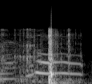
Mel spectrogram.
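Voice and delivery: high, loud yelp of protest; shouted no. Acted. A toy shoved on the ice yelps in high, loud protest.

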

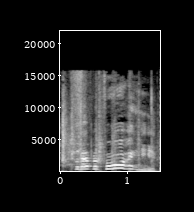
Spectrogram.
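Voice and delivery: slow, high, laughing praise for the dog; praising the dog for bringing the treat ball, high and slow. Real, not acted. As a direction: gush over the clever dog with a laugh. Praising dog after fetch.

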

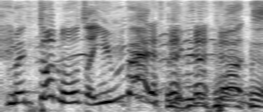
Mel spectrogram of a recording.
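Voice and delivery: high, laughing greedy demand; excited kid voice. Pretend. Mock greedy kid demanding bugs.

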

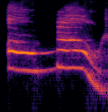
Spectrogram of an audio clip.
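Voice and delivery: high, loud cry of alarm; alarmed exclamation. Acted. Hen hears a stampede, cries out in alarm. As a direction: squawk it out in sudden fright. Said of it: "she exclaimed".

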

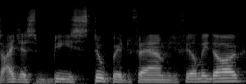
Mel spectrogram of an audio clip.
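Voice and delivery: a mock street-slang voice, lightly done; put-on slang voice. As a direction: toss it off in a borrowed bro voice. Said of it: "I don't talk like that".

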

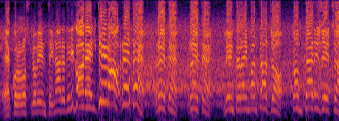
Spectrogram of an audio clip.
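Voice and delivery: breathless italian goal commentary. Acted. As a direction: explode on the goal. Goal shout. (urlo del gol)

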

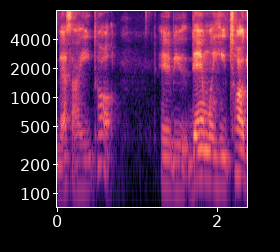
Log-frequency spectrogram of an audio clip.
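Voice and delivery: ordinary talk, nothing marked

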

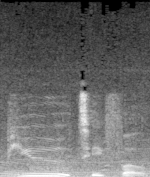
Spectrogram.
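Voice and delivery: best British accent. Shown as a demonstration. Teaching viewers to repeat it, slow British accent. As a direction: draw out "Beautiful" in careful British English. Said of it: "in your best British accent".

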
